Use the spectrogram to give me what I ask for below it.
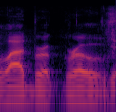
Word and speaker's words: Ladbroke Grove: And so that song we're talking about, Ladbroke Grove.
